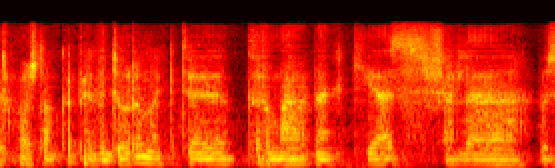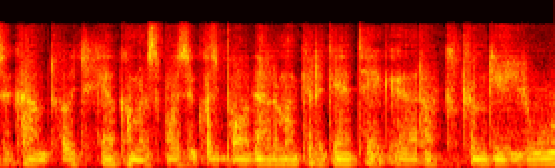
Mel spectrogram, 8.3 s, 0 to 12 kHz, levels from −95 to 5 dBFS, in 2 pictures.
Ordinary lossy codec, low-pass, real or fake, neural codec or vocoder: MP3, 96 kbps; 7.2 kHz; fake; codec, 16 kHz, 1.1 kbps, Voila-Tokenizer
